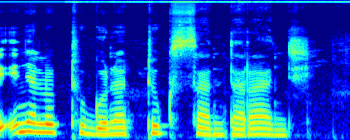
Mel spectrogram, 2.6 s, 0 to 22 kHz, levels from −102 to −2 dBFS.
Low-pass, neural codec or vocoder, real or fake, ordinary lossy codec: none; none; real; none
